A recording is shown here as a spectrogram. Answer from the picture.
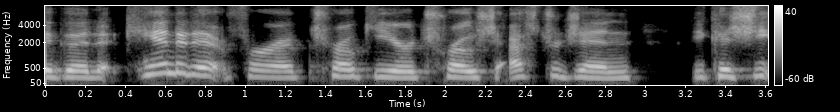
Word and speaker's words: troche: in troche format and I hope I'm pronouncing troche some people call it Church some people call it troki um basically it's the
